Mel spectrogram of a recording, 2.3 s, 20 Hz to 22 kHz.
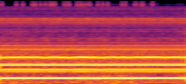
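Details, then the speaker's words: Car parked with engine not yet started at minus 3 °C: steady horn-like drone at one pitch; happens only in cold; owner was told it relates to the exhaust, origin unconfirmed. "i have no idea what that is but it's only happening because it's cold out here it's minus three today they tell me it has something to do with the exhaust"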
